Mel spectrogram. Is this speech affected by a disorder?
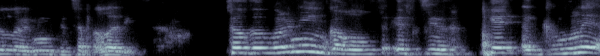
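Yes: cerebral palsy.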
